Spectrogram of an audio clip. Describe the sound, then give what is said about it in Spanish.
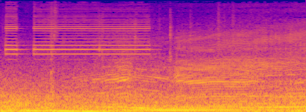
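A car overtakes on the right on the road, its engine and tire rumble loud and steady for a few seconds, with a thin high whine in the first half. “¿Por qué rebasas por la derecha?”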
